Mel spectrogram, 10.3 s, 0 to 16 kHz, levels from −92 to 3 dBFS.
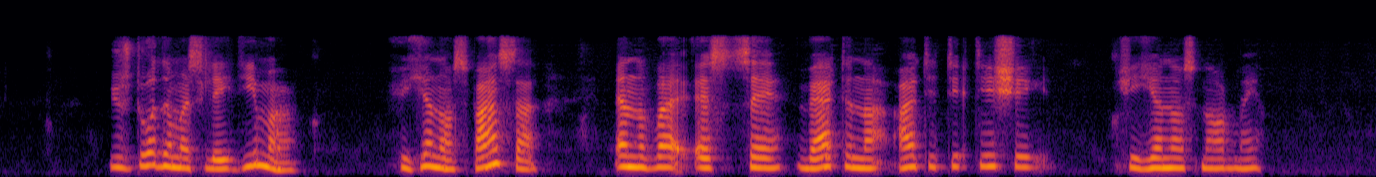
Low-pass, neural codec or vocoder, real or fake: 7.2 kHz; codec, 16 kHz, 0.8 kbps, ZipCodec; fake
